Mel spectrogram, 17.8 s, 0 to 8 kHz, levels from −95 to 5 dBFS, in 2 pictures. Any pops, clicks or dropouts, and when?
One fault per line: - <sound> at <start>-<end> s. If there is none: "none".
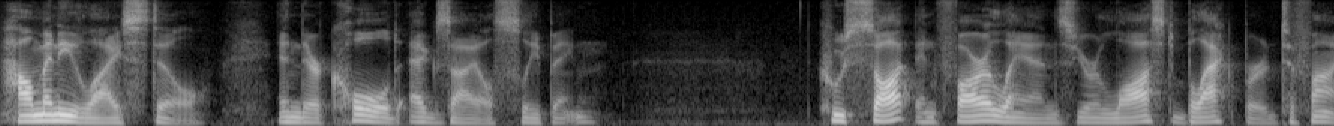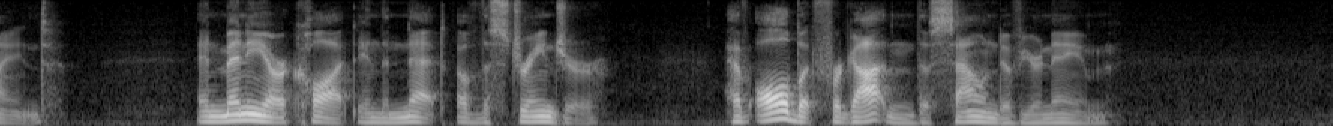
none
